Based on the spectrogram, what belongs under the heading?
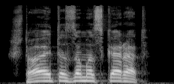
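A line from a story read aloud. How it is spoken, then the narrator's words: Grumbling question. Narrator (Russian): ворчливым тоном спросил он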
